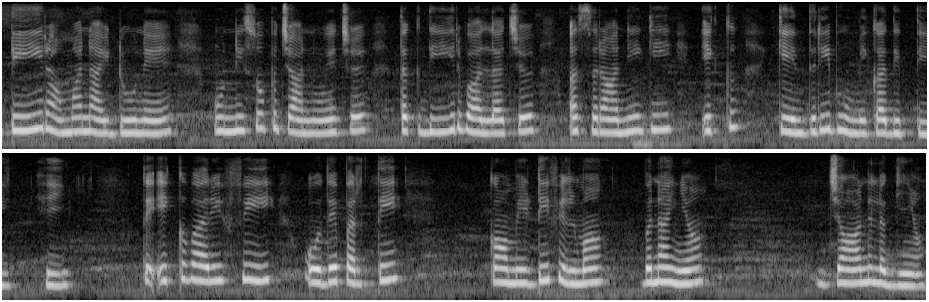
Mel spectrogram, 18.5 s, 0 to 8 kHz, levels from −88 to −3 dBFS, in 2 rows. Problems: constant background noise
